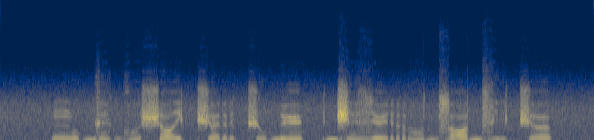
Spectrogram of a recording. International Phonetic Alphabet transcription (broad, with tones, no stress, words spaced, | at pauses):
ŋu˨ɡɛ̤˦˨ɡɔ̤˧ʃɔ˨i̯ t͡ʃɵ˨r t͡ʃṳ˧ɠy˧ | d͡ʒɛ̤˧zy˨rɔ̤˧ d͡zɔ˨˦ d͡zi̤˨ t͡ʃɵ˧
